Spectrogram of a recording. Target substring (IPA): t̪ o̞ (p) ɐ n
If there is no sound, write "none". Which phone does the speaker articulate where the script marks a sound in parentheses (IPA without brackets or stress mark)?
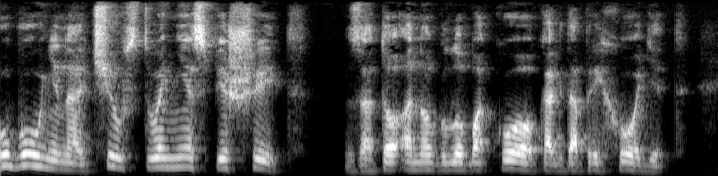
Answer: ʔ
